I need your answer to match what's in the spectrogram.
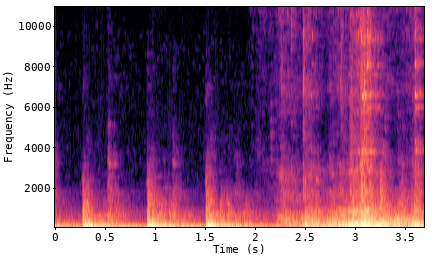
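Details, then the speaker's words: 1966 Ford Mustang door with brand-new aftermarket hinges, rocked by hand: three dull clunks about half a second apart. The new upper hinge already has a lot of slop and needs rebuilding before assembly. "okay so what that is is that is this upper hinge has already got a ton of slop in it and it's a brand new hinge"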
